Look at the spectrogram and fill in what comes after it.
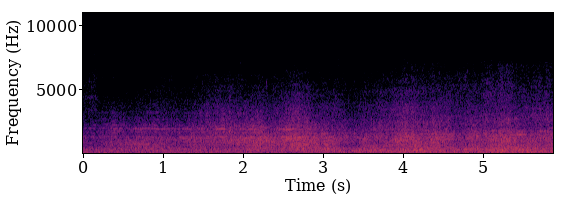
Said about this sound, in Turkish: Sırtları bize dönük otururken hemen karşılarında yerden yeni havalanmış gökyüzüne doğru yükselen uçağı izliyorlar.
